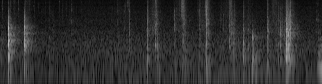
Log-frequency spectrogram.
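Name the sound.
shuffling tarot cards for a birthday card reading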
